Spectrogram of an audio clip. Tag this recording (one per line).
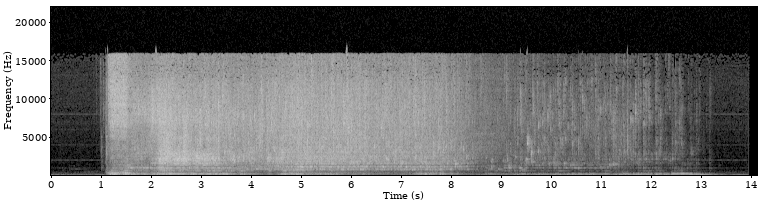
flush
toilet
